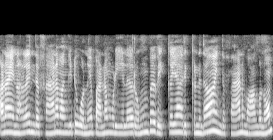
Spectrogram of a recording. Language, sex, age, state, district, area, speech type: Tamil, female, 45-60, Tamil Nadu, Pudukkottai, urban, spontaneous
